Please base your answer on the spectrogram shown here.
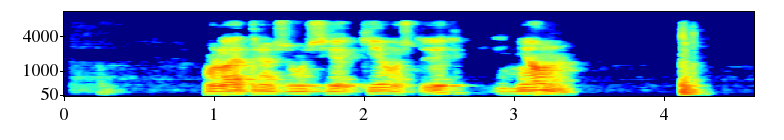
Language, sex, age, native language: Icelandic, male, 30-39, Icelandic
